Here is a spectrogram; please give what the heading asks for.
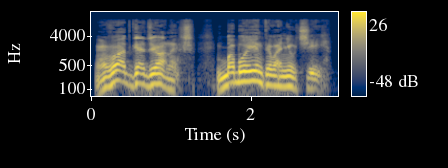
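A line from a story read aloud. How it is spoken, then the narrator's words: Father's spluttering growl. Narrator (Russian): прорычал, захлебываясь слюной папаша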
